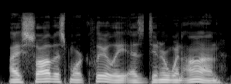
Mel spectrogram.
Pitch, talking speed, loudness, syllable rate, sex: 105 Hz, 235 wpm, -15 LUFS, 5.2 syllables/s, male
